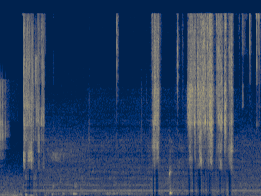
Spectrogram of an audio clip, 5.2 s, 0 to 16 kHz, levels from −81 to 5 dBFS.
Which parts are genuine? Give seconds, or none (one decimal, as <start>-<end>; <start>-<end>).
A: 0.0-1.7; 4.8-5.2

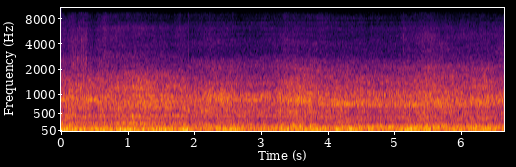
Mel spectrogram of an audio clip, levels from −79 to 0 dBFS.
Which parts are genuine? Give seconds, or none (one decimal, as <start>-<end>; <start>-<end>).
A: none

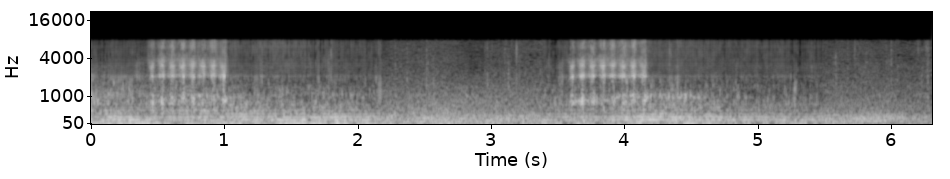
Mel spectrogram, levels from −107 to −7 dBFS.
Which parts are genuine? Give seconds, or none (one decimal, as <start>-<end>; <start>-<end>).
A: 2.2-3.4; 5.5-6.3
